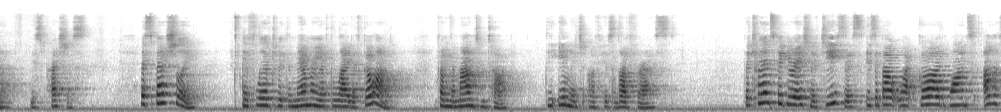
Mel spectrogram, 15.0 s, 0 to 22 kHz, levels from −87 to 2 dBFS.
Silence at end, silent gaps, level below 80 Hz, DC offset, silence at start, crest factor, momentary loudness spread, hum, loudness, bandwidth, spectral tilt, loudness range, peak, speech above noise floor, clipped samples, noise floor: 0 s; none; -52 dBFS; under 0.1%; 0 s; 20 dB; 16 LU; none; -19 LUFS; 13 kHz; -6.5 dB/octave; 5 LU; 0 dBFS; 23 dB; under 0.1%; -42 dBFS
